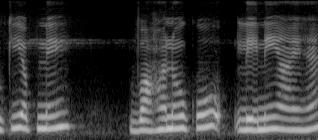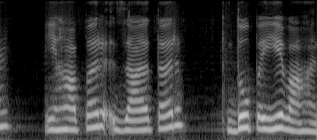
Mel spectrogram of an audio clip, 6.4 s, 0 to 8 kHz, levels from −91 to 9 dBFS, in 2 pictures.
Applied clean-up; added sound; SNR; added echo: neural separator model SepFormer DNS4.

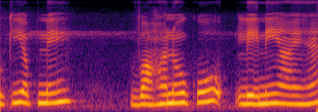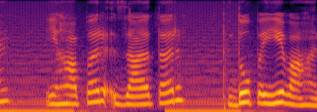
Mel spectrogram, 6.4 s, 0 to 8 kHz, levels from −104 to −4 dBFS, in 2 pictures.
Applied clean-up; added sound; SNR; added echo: none; Alarm; 14 dB; none.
